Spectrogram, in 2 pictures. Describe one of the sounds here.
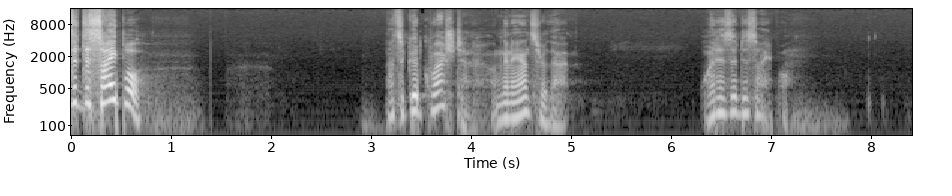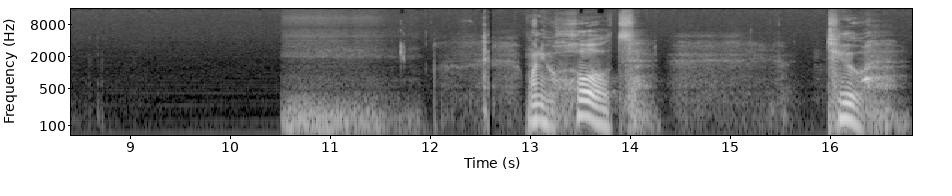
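A man speaks calmly through a microphone in a large room, pausing between phrases.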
